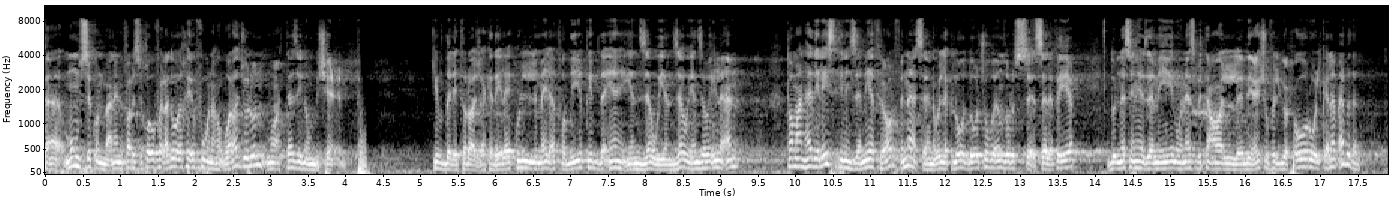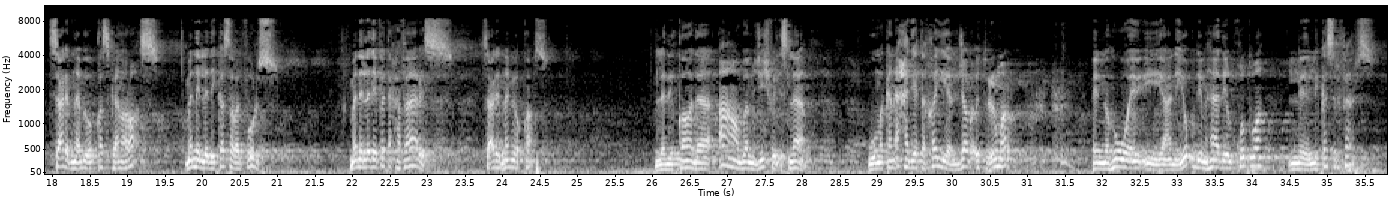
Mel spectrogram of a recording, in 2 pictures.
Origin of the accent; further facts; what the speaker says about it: Sohag, Sohag Governorate, Egypt; أذكر في بلدي، يعني أنا من سوهاج، كنت أذهب وعمري تقريبا حوالي 10 سنوات أو 15 سنة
